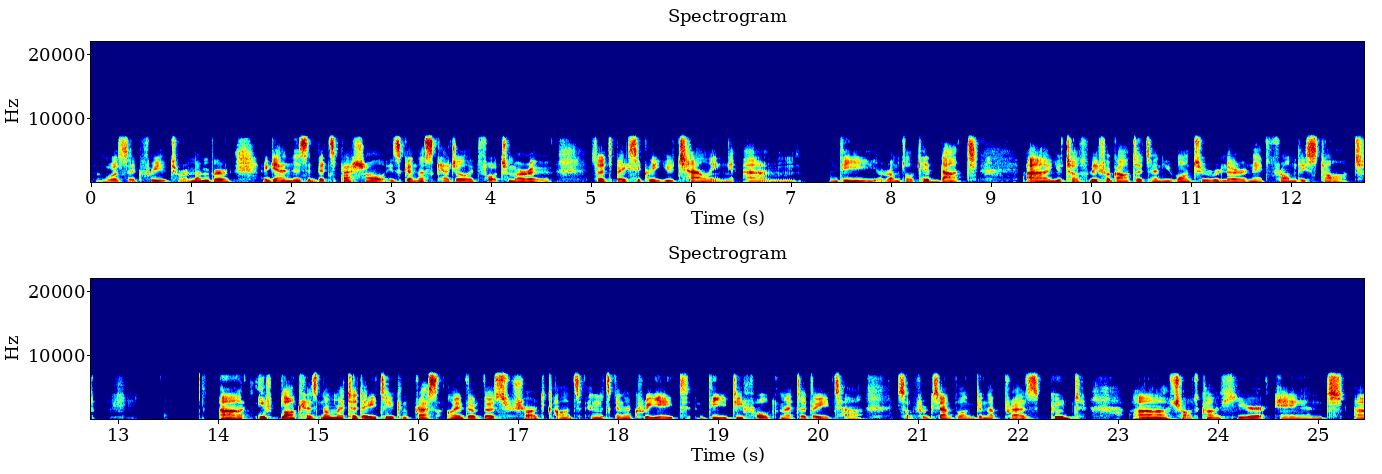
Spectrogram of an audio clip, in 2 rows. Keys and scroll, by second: 20.2 ctrl+shift+3.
